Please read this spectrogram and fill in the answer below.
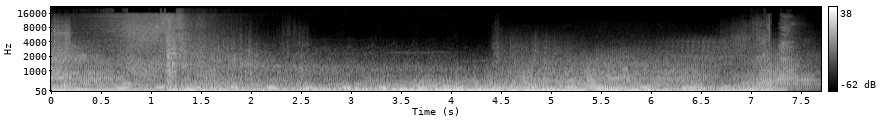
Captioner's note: echoing boom; gasps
